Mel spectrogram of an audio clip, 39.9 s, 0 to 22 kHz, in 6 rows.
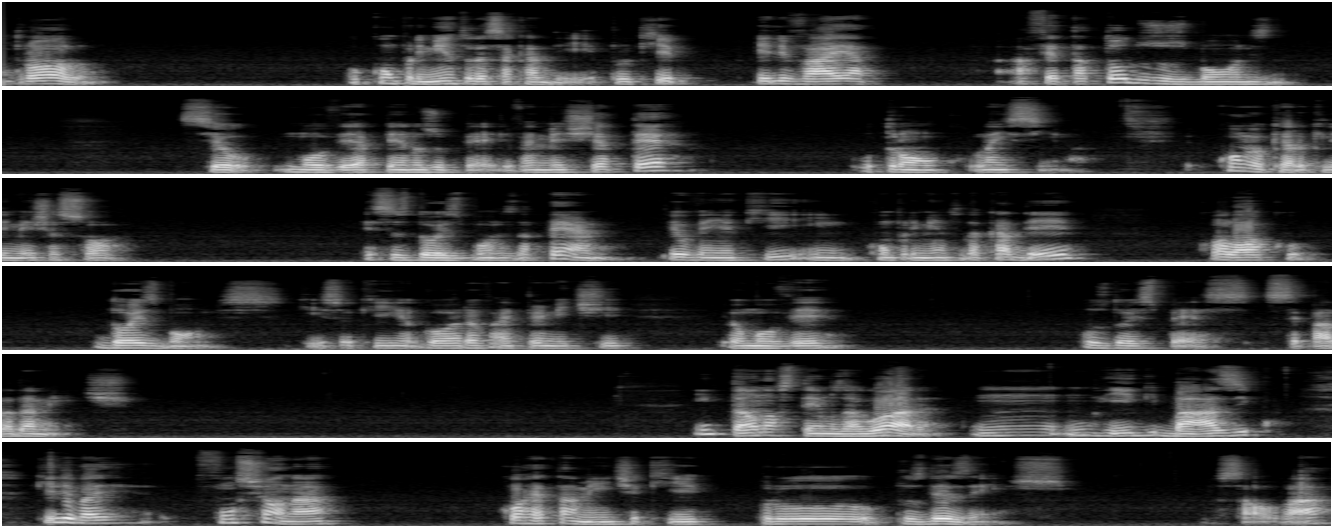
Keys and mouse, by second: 5.6 click, 6.4 g, 11.8 Escape, 15.8 click, 18.6 click, 19.5 click, 21.4 click, 22.0 g, 24.1 Escape, 25.1 click, 25.9 g, 28.3 Escape, 29.3 ctrl+middle click, 30.3-31.8 middle drag, 34.9 click, 37.4-38.5 shift+middle drag, 39.3 ctrl+s.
